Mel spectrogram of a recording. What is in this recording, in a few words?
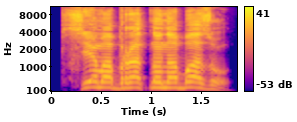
taunts, ru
